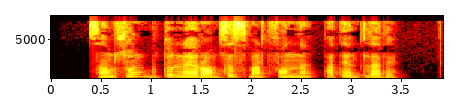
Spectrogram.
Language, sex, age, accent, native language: Uzbek, female, 18-24, Farg'ona, Uzbek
